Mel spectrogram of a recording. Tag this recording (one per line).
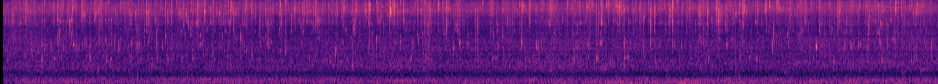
rain
drops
